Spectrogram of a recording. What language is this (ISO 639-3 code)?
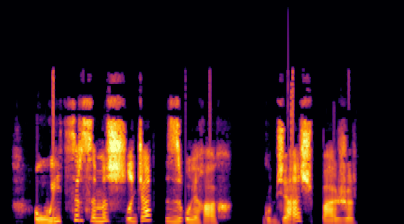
kbd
